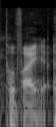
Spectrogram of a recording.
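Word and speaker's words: Poveglia: It's spelled like Povaglia or something, right? – But yeah, but it's like called, weird. It's like Povaia, or Povaia, Povaia, Povaia.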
